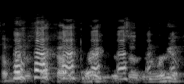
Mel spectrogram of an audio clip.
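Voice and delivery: high laughing squeal of disbelief. Retold or imitated. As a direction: laugh it out, half hysterical.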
